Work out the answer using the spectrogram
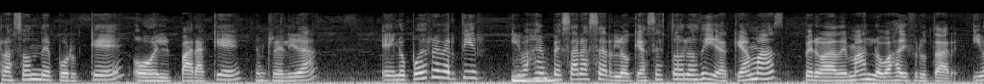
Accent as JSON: {"language": "Spanish", "region": "San Juan", "country": "Argentina", "said": "estaría muy bueno que lo lleven a San Juan, porque yo soy de San Juan."}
